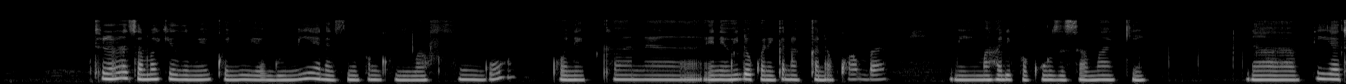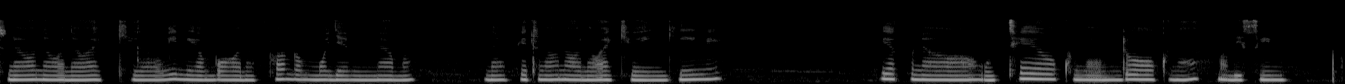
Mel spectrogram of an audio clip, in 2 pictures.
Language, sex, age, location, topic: Swahili, female, 18-24, Mombasa, agriculture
